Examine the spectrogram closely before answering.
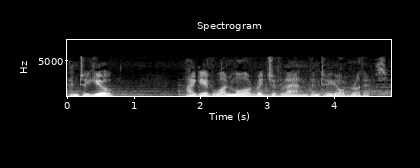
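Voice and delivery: low, subdued last bequest; dying patriarch. Acted. Israel near death bequeaths land to Joseph, low and grave. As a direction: speak low and unhurried, softening toward the end. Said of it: "I am about to die".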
